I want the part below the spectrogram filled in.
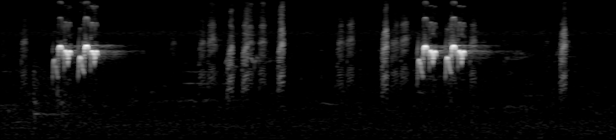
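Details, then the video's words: Sooty-headed bulbul singing vigorously (gacor). Short bright chattering bursts of quick whistled notes near one and four seconds, with scattered single chips and brief phrases between them, over a faint low background hiss. "Mikkat burung kutilang baru Gacor dor"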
